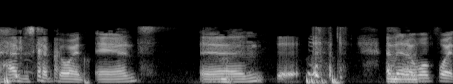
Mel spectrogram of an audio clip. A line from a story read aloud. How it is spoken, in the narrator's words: Theon giggles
